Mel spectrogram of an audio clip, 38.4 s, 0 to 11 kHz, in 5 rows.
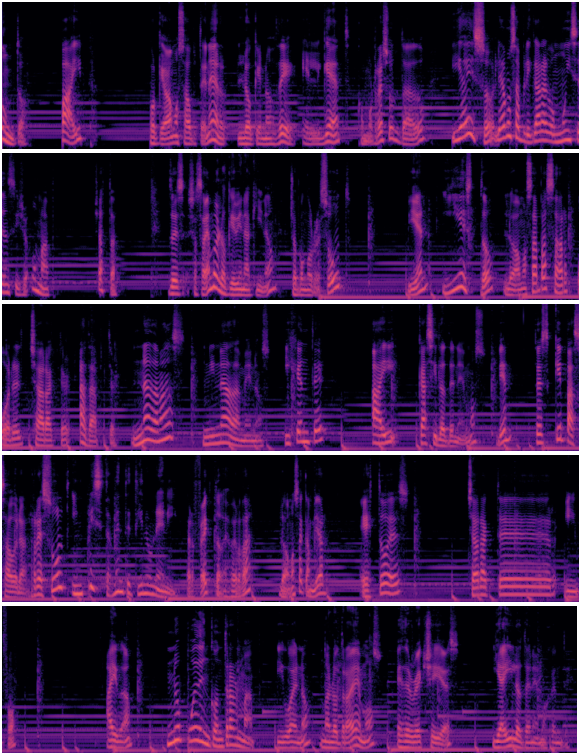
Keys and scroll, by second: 0.0-2.1 typing, 8.4 m, 8.9 (, 10.9-18.4 typing, 18.5 Escape, 19.6 ctrl+s, 19.6-21.5 typing, 22.9 l, 24.8 a, 25.5 space, 26.6-29.4 typing, 30.2 Return, 30.7 Escape, 31.7 h, 33.3 l, 33.6 a, 34.2 BackSpace, 34.5 p, 35.5 Return, 35.8 Escape, 36.8 ctrl+s, 36.9 j, 37.6 k.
